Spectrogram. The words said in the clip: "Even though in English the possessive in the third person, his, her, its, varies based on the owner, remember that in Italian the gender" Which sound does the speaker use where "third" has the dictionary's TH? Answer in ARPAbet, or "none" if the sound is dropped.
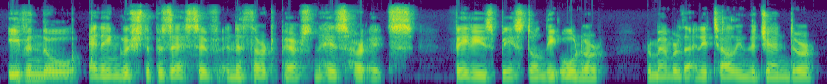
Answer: TH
